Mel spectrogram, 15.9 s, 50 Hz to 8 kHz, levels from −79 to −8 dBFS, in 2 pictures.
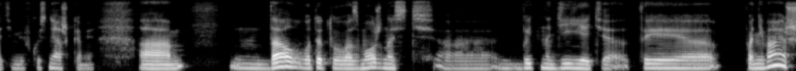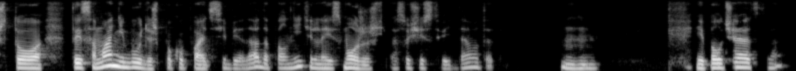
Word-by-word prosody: этими 125 -1 -14
вкусняшками, 125 -3 -8 0.4
ам, 120 +7 +3 0.5
м, 130 -5 -6
дал 165 +3 +8
вот 135 +1 -1
эту 140 -2 +2
возможность, 130 +2 -1
а, 120 -6 -11
быть 130 +2 -5
на 135 -2 -2
диете. 130 +1 -2
Ты 130 -1 +1 0.3
понимаешь, 180 +9 +4
что 135 -2 +3 0.3
ты 145 - +5
сама 150 +7 +5
не 195 -4 +7
будешь 145 -8 -1
покупать - - -3
себе, 125 -3 -8
да, 145 +7 -1
дополнительно 140 +1 -5
и 125 - -2
сможешь 125 -3 -2
осуществить, 120 -1 -10
да, 140 +4 -9
вот 160 -2 -9
это? - - -15 0.6
Мгм. 125 -3 -6 1.0
И 130 - +1
получается 145 +4 0
130 Hz, 120 wpm, -21 LUFS, 125-145 Hz, 1.0 s, дал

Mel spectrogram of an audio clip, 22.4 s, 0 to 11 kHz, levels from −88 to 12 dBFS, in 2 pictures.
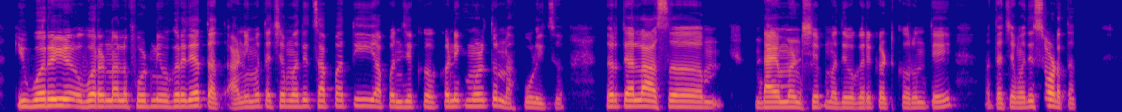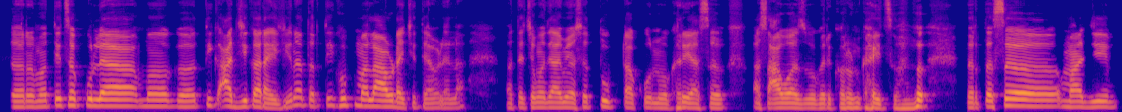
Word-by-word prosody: की 175 - 0
वरी 195 +1 +9 0.2
वरणाला 175 0 +3
फोडणी 175 0 -1
वगैरे 175 +1 +1
देतात 185 -7 +1
आणि 155 +5 -3
मग 175 +2 -3
त्याच्यामध्ये 175 +1 -2
चपाती 180 +2 -3
आपण 170 -1 -3
जे 165 0 -2
क 165 -2 -1
कणिक 175 +1 -1
मळतो 180 +2 -1
ना 140 - -5
पोळीचं 135 -2 -6 0.5
तर 175 0 +3
त्याला 180 0 +5
असं 165 -1 +1 0.5
डायमंड 155 -1 +3
शेपमध्ये 150 -2 -3
वगैरे 145 0 -3
कट 145 -2 -4
करून 145 0 -5
ते 165 +5 -2 0.5
त्याच्यामध्ये 150 +4 -3
सोडतात. 180 -7 +1 0.6
तर 165 0 0
मग 170 +1 -2
ते 205 - +4
चकुल्या 195 -2 +4
मग 180 -1 -2
अ, 170 0 +1
ती 205 - -5
आज्जी 175 -1 +1
करायची 150 -4 0
ना 220 - -2
तर 180 - -5
ती 210 - -6
खूप 205 +1 -2
मला 185 -1 +2
आवडायची 150 -5 +2
त्यावेळेला. 135 +2 -8 0.5
त्याच्यामध्ये 150 +1 -3
आम्ही 150 0 0
असं 155 +3 -3
तूप 170 -1 -1
टाकून 140 0 -5
वगैरे 140 +3 -2
असं 130 0 -2 0.4
असा - - -4
आवाज 135 -1 +1
वगैरे 130 0 -3
करून 135 +1 -2
खायचं. 125 -2 -2 0.6
तर 145 -1 -2
तसं 185 0 +5
अ, - - -5
माझी 165 0 0
165 Hz, 160 wpm, -21 LUFS, 145-180 Hz, 0.6 s, वरी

